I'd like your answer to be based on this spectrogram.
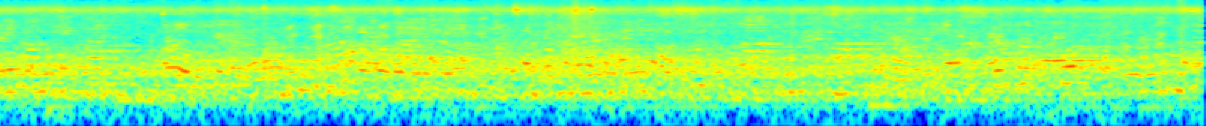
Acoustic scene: cafe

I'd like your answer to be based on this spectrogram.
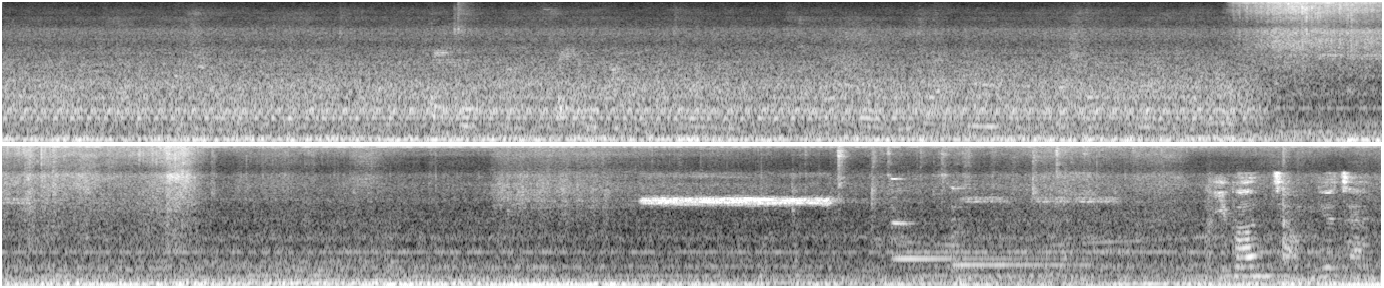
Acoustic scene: bus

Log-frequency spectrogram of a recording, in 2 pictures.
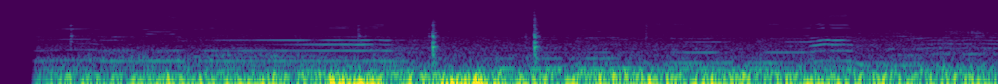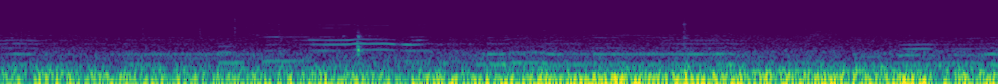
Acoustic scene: car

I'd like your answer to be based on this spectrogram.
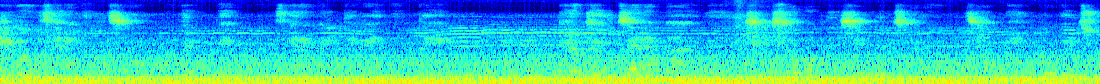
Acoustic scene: bus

